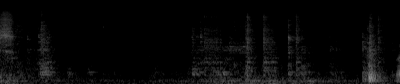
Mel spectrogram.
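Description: Faint clicks and light knocks from a wooden phonograph case being closed and its small metal hooks fastened, with a sharper click near the end.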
